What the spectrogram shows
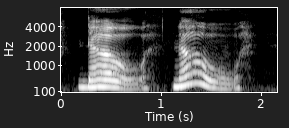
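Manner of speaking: put-on moan. Telling a story of a frightening moment, you act out what you moaned then, imitating a moan. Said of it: "in that creepy demon Gollum voice".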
